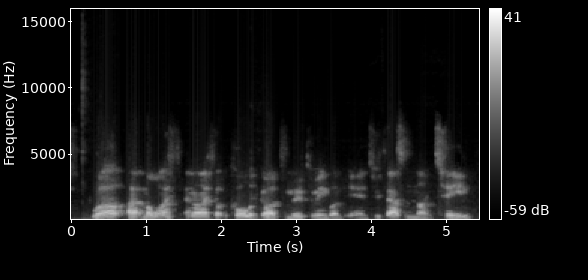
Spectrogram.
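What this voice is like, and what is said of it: Accent not fully British. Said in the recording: “I'm detecting an accent that is not fully British.”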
